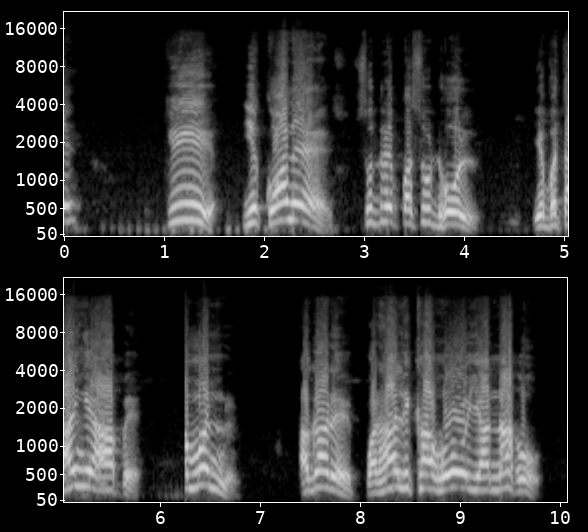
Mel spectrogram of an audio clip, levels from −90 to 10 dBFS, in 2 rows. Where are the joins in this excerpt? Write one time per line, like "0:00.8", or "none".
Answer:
0:06.2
